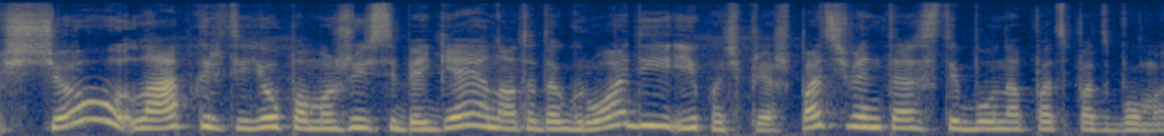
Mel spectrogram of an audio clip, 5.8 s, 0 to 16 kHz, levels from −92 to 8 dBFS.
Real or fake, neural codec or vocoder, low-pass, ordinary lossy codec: fake; vocoder, 48 kHz, 128 mel bands, Vocos; 14.4 kHz; AAC, 64 kbps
